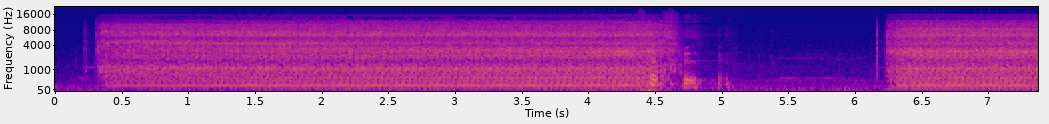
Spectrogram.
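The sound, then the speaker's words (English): An electric toothbrush buzzes loudly, held too close to the microphone, maybe a foot away, a steady harmonic whine that cuts out briefly near the end, then kicks back on. “Here's the sound for you guys to listen to now knowing that it's a toothbrush.”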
